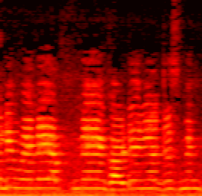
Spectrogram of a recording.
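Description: A young boy's high-pitched voice talking in a sing-song manner, its pitch holding level for stretches and stepping up and down.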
